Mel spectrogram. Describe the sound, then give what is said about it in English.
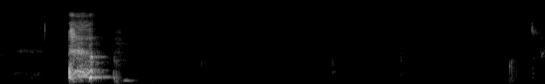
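One loud cough bursts out near the start, then trails into near silence broken by a few faint, soft mouth and handling sounds toward the end as a cough drop is taken out. “I just taking my cough drop out.”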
